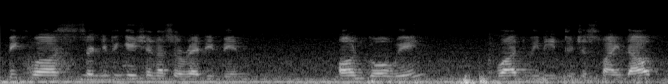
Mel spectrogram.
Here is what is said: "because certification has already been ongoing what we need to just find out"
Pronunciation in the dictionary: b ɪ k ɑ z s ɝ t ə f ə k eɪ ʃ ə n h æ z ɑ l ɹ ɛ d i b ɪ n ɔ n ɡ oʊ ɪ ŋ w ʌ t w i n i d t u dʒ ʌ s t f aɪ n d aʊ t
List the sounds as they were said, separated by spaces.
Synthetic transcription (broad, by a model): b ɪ k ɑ s ɝ t ə f ə k eɪ ʃ ə n h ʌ s ɑ l ɹ ɛ d i b ɪ n ɔ n ɡ oʊ ɪ ŋ w ʌ t w i n i d t u dʒ ʌ s t f aɪ n d aʊ t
